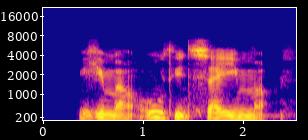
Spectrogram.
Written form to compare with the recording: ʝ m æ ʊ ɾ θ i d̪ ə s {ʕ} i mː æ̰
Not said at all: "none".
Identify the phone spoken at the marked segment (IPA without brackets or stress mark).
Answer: ʕ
